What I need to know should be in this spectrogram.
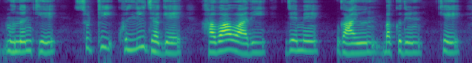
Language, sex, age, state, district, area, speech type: Sindhi, female, 30-45, Rajasthan, Ajmer, urban, spontaneous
